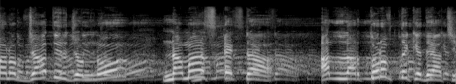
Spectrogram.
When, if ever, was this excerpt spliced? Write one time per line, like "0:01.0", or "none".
none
